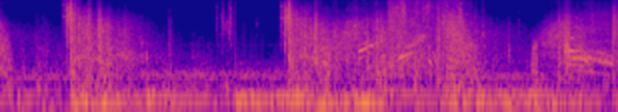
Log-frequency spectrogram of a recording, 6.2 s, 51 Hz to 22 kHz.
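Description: Gunfire from a shootout in the video game Red Dead Redemption 2, heavy loud booming shots and volleys repeating across the whole stretch, with shouting voices mixed in.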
